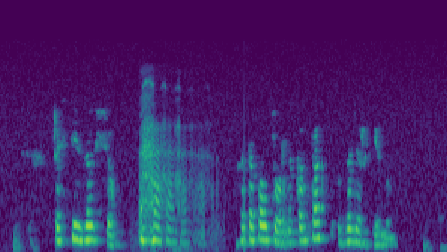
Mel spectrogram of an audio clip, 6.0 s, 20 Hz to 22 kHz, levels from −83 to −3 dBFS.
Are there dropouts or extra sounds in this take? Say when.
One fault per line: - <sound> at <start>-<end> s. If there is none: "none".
- laugh at 1.8-2.9 s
